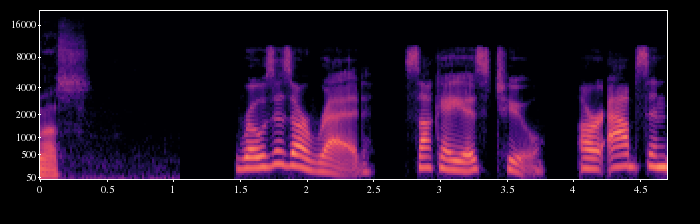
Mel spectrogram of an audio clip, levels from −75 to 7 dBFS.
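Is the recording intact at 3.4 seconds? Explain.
No. At 3.37 s the speech drops into a silence of about 43 ms, ending at 3.42 s, with blurred edges, then carries on where it stopped. It is a gap at a join of encoded pieces, from 2-second segments encoded separately and joined without trimming encoder delay and end padding.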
